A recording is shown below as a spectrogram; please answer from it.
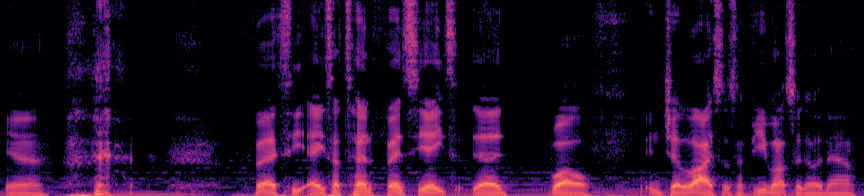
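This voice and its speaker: A man's voice: deep voice, steady tone, measured pace, darkish tone, soft background music. A man in his late thirties hosting a casual livestream Q&A, rambling through chat questions with lots of fillers and restarts and frequent chuckles. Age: 30s.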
